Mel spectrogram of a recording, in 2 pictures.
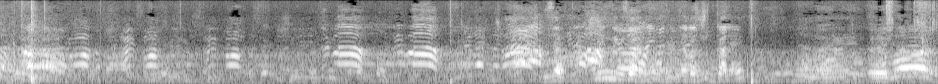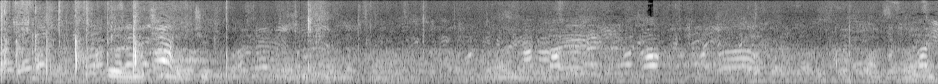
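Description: Young men shout and call out to each other across an open pitch.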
